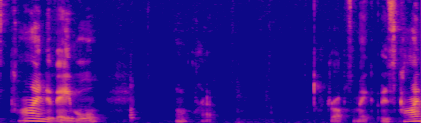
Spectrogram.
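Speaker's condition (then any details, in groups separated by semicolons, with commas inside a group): Disability causing slurred speech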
